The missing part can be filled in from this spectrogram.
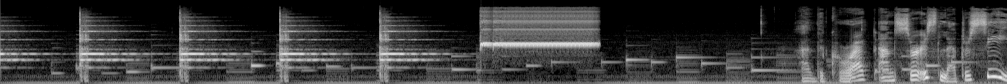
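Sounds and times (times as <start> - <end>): steady high tone: 4.8 - 6.0.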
